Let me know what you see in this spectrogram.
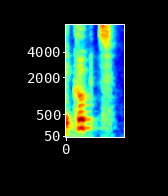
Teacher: you stay cooked that sounds terrible instead we say cooked actually even though we write cooked we just don't say the letter d we say the letter t instead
